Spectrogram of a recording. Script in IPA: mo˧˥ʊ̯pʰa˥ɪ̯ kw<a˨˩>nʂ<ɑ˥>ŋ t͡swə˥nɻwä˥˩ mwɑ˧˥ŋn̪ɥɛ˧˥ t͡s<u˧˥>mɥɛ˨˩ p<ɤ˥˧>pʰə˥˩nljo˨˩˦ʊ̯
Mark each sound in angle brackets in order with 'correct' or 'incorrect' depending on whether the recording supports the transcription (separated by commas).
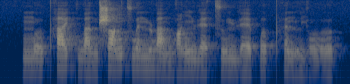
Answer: correct, correct, correct, correct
